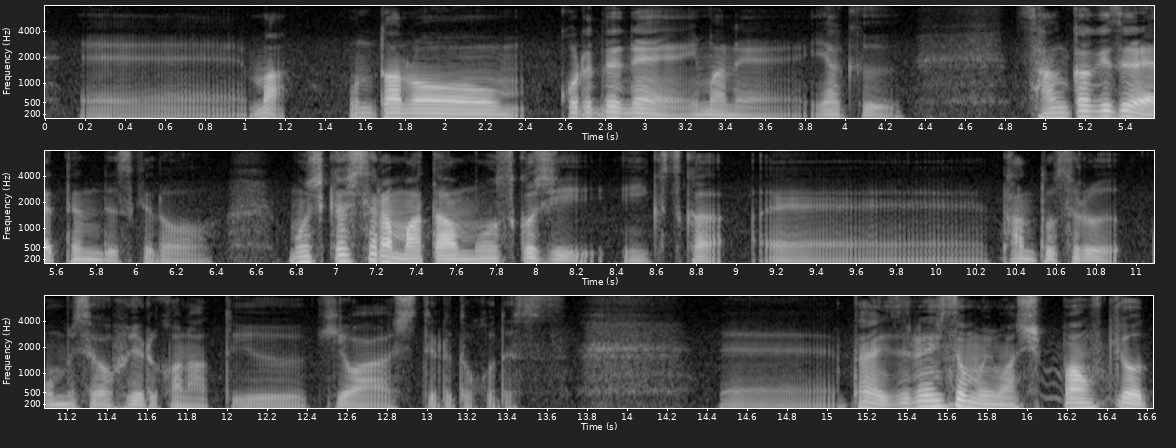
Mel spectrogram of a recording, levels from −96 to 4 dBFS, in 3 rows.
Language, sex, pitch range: Japanese, male, 80-105 Hz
